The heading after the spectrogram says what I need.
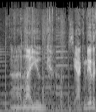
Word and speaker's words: Layug: Layug.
